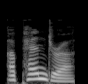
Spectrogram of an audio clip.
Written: upendra

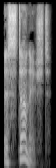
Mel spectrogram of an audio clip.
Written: astonished

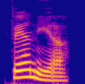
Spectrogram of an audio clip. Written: fannia

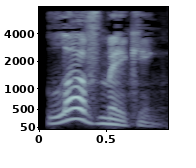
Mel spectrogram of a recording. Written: lovemaking

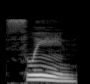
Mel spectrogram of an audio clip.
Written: slean

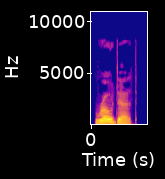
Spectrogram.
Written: rhodette

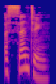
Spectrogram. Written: assenting

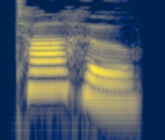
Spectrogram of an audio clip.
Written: tahu

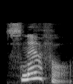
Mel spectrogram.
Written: snaffle

